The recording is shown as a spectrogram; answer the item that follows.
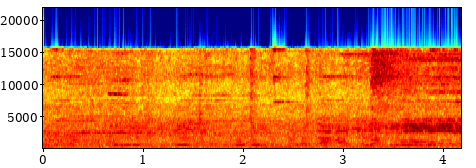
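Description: Busy street ambience: a steady rumble of road traffic with voices in the background.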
